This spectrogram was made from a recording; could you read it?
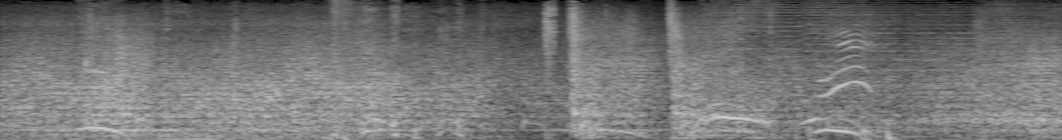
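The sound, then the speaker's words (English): Two sharp, heavy bangs land close together midway through as a door is slammed shut by someone flying across a room using a fire extinguisher as a jet engine, over a busy backdrop of rushing noise and gliding, voice-like sweeps. “Tom uses the extinguisher as a jet engine, flying across the room and slamming the door shut.”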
